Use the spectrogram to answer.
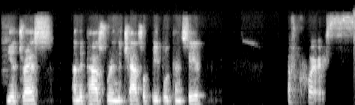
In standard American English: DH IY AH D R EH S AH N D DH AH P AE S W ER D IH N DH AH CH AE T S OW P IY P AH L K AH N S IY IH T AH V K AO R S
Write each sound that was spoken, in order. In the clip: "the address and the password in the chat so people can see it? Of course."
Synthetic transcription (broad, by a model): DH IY AH D R EH S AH N DH AH P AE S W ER IH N DH AH CH AE T S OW P IY P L K AH N S IY IH T AH V K AO R S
